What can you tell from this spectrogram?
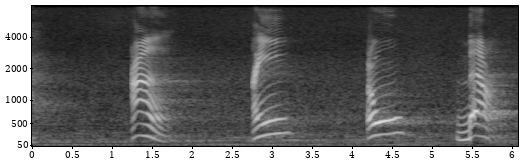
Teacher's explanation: Selanjutnya, pengucapan huruf a dikeluarkan dari tengah-tengah tenggorokan seperti kita mengucapkan huruf h. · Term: huruf ain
